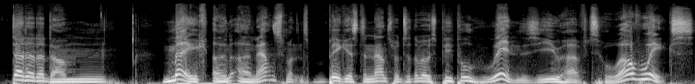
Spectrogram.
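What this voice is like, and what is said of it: Announcer voice. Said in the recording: “That's my announcer voice.”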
